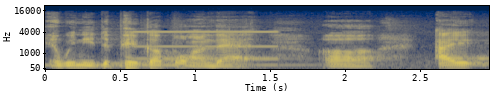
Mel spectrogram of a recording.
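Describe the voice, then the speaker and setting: American-accented male speech against noticeable background noise. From Pittsburgh, US. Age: 60s. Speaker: business executive. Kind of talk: legislative testimony. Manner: halting, many fillers.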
